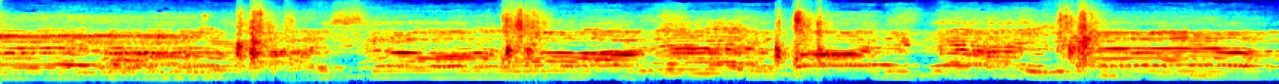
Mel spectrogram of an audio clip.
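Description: A group of voices singing a melody together, with sharp clap-like beats about once a second.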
